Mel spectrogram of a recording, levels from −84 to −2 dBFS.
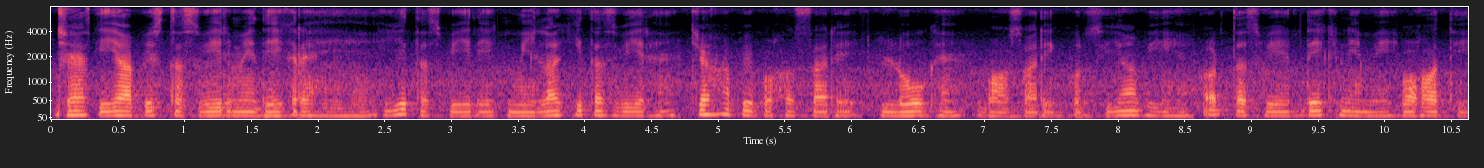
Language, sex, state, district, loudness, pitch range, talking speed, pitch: Hindi, male, Andhra Pradesh, Krishna, -23 LUFS, 100-110 Hz, 180 wpm, 105 Hz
